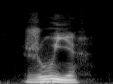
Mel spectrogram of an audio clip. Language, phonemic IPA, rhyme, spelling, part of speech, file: French, /ʒwiʁ/, -wiʁ, jouir, verb, Fr-jouir.ogg
- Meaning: 1. to enjoy 2. to have an orgasm; to come, cum 3. to have an orgasm; to come, cum: to ejaculate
